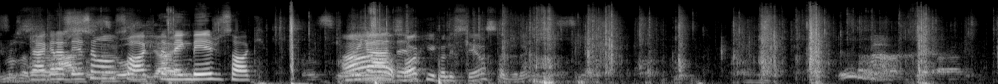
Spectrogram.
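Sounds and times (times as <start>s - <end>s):
speech: 0.0s - 6.0s
paper gift bags rustling and crinkling: 2.7s - 9.9s.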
